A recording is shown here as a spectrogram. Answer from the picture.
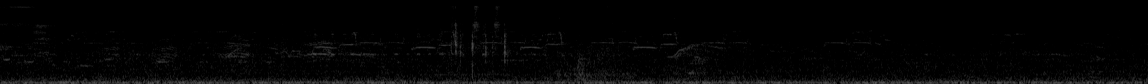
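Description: Faint bird chirps over a steady low hum, with two brief clicks about halfway through.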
